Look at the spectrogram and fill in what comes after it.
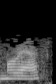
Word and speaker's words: morass: He doesn't have to deal with anything other than emphasis on that second syllable there, morass.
